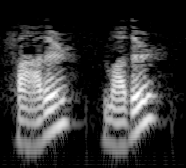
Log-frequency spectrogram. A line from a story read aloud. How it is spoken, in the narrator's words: said Mary earnestly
